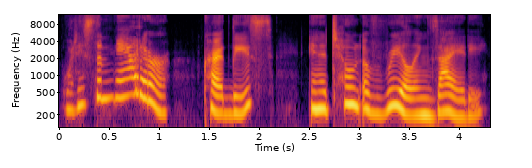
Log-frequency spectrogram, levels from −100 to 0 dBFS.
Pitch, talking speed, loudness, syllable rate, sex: 265 Hz, 165 wpm, -18 LUFS, 4.5 syllables/s, female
